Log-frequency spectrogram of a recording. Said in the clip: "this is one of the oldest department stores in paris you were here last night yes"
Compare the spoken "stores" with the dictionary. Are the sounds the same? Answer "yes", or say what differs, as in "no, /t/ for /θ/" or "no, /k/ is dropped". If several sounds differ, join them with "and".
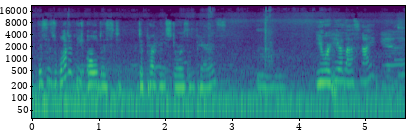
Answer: yes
